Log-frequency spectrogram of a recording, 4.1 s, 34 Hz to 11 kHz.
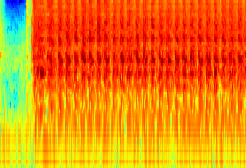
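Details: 1987 Toyota Tercel 4WD DLX with 4A-C engine swap, first start attempt after building oil pressure and powering distributor, carbureted: steady starter cranking about four beats a second, no catch; cranks but won't start, distributor timing not yet set, starter possibly staying engaged.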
